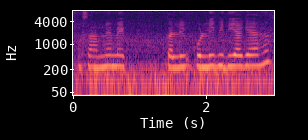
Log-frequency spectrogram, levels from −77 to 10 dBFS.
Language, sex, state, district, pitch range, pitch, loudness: Hindi, female, Bihar, Darbhanga, 240-250 Hz, 245 Hz, -15 LUFS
